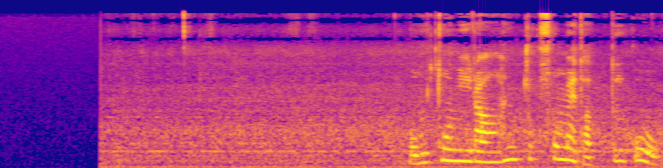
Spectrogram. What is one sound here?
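Knitting needles click softly.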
